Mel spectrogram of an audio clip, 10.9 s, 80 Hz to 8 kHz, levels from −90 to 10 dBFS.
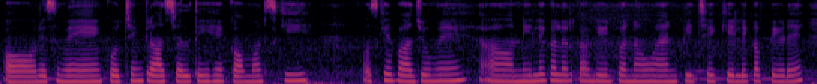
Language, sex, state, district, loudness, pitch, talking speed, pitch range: Hindi, female, Bihar, Samastipur, -43 LUFS, 200 Hz, 140 wpm, 195-210 Hz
